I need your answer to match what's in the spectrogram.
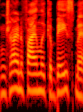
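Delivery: ordinary delivery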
